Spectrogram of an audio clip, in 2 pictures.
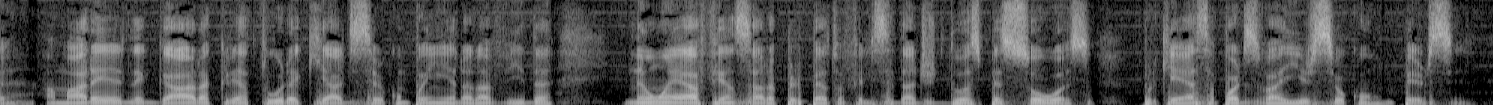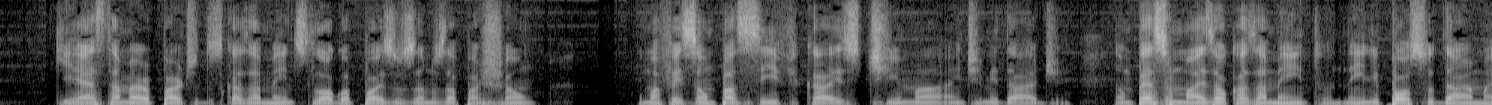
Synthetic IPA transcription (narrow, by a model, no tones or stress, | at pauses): a̰maɾɐɛleɡaɾɐkɾiat̪uɾɐkʰɪad͡ʒɪseɾkõmpɐ̃ɲejɾɐd̪ɐvid̪ɐ | nɐ̃w̃ɛafiɐ̃saɾɐpeɾpɛt̪wɐfelisid̪ad͡ʒɪd͡ʒɪd̪uɐspesowɐ̰s | poɾkeɛsɐpɔd͡ʒɪɪzvaiɾsɪowkõhõmpḛɾsɪ̥ | kɪhɛst̪ɐːmajɔɾpaɾt͡ʃɪd̪ʊskazamẽnt̪ʊzlɔɡʊapɔzʊzɐ̃nʊzd̪ɐpajʃɐ̃w̃ | ũmɐːfejsɐ̃w̃pasifi̥kɐest͡ʃimɐa̰ĩt͡ʃimid̪ad͡ʒɪ̰ | nɐ̃w̃pɛsʊmajzawkazamẽnt̪ʊnẽj̃lɪpɔsʊd̪aɾma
